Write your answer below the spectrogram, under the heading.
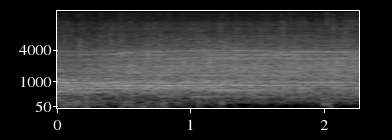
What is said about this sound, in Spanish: Un aplauso fuerte.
